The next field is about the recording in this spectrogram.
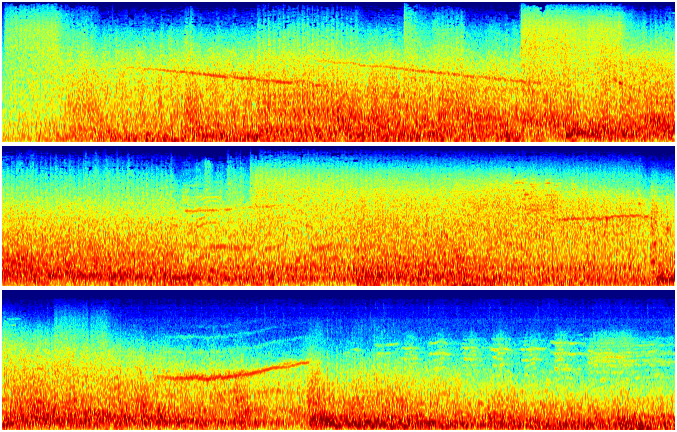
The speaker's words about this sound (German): das für ein Lärm dort draußen? Das sind die Bomben, mein Führer, die Bomben.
